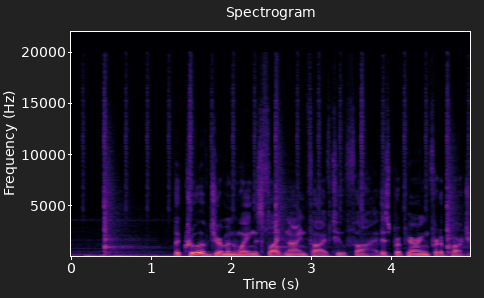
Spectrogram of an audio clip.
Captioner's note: voiceover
